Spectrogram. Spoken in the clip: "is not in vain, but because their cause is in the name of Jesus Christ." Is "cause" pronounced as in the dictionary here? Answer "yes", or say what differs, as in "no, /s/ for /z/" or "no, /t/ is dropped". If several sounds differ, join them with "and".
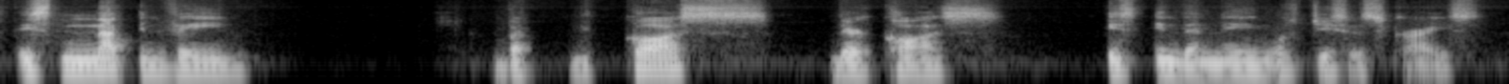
no, /s/ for /z/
